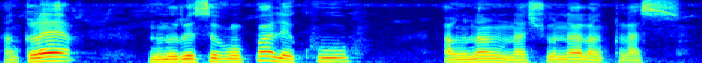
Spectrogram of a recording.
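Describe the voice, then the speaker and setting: A young man from Chad, a high school student presenting his assignment, hesitant with fillers. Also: moderate pace, a little mellow, no room sound.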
